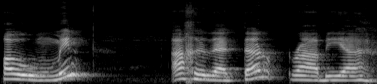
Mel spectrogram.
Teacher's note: நூனே சாக்கினையும் தன்மீனையும் நல்லா வெளிப்படுத்தி ஓதணும் மூக்கால மறைக்காம குன்னா செய்யாம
